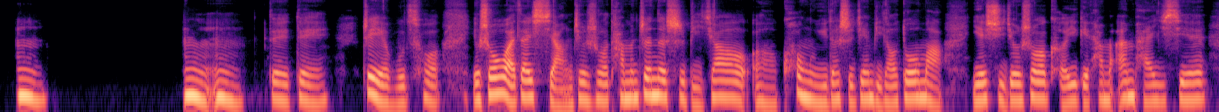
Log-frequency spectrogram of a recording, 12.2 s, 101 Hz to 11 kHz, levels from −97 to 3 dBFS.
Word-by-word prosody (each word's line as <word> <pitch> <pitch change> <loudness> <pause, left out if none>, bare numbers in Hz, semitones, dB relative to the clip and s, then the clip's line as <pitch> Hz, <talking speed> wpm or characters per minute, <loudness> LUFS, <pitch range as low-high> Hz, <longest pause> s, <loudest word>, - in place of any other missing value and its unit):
嗯。 190 -4 +3 1.4
嗯 200 -5 +6
嗯。 175 -5 +1 0.3
对 175 -2 -1
对， 165 -1 -4 0.3
这 230 - +5
也 170 -5 +4
不 145 0 -6
错。 155 +1 -6 0.3
有 170 - +1
时 195 - +3
候 215 - +6
我 220 - +6
还 175 - +6
在 190 +4 +3
想， 140 -8 0
就 175 +3 -1
说 170 0 -3
他 185 - -4
们 185 +1 +2
真 205 +1 +3
的 200 -2 +5
是 185 0 +1
比 145 -4 -9
较 185 +4 -1
呃， 150 -2 -7
空 190 -8 -1
余 155 - -4
的 175 +2 -2
时 160 - 0
间 180 +3 -1
比 155 - -5
较 155 +1 -4
多 180 +2 +2
嘛， 165 -6 -1 0.3
也 170 +1 +2
许 180 -1 +2
就 170 +1 +1
说 180 0 +1
可 150 -3 -7
以 165 +2 0
给 155 -1 -3
他 175 - -10
们 175 - -4
安 185 +4 0
排 160 -4 -6
一 165 - -5
些， 175 +1 0
175 Hz, 235 characters per minute, -20 LUFS, 160-185 Hz, 1.4 s, 嗯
